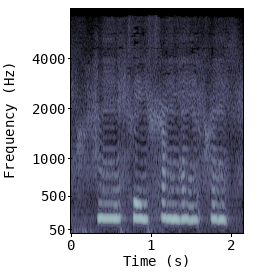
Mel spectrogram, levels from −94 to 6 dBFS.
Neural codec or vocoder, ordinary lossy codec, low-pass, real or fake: codec, 16 kHz, 0.5 kbps, FreqCodec, smaller model; MP3, 32 kbps; 7.2 kHz; fake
